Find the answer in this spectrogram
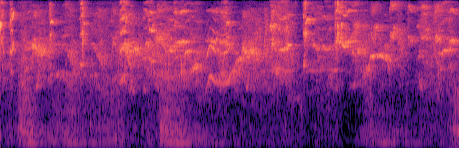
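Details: Lovebirds in blue mutation at morning feeding, giving sharp squeaky chirps in quick runs, with some soft low knocks and rustles in the background.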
